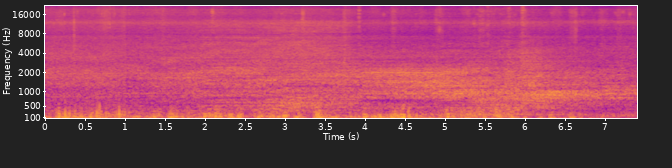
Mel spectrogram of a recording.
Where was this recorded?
on a street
